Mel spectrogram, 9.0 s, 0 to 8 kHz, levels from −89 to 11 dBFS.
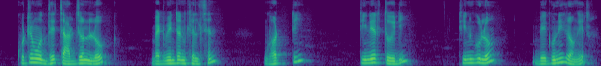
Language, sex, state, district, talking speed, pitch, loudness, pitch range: Bengali, male, West Bengal, Darjeeling, 80 wpm, 145 Hz, -20 LUFS, 125-165 Hz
